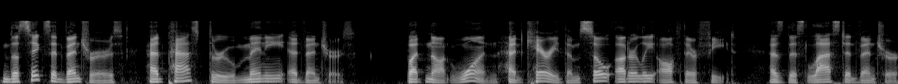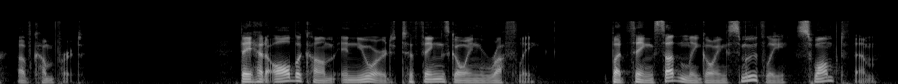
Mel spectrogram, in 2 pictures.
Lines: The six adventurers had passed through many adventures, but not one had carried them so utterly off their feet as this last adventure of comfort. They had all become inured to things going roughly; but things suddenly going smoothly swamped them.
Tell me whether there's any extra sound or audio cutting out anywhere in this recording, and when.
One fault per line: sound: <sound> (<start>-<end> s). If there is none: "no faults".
no faults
